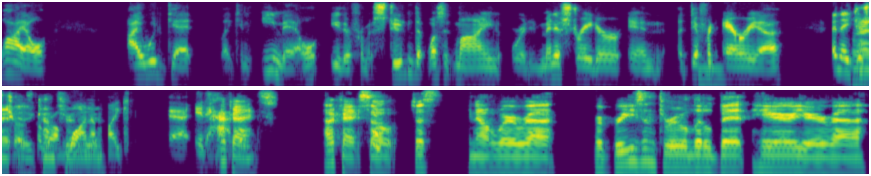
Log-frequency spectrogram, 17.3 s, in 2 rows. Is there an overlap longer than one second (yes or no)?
yes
